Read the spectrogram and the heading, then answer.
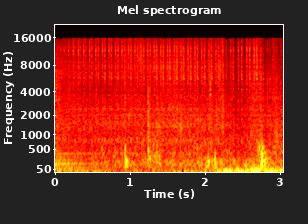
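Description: A small boat's motor hums steadily as it crosses a river toward a fish wheel, a low rumbling drone with a few soft knocks and thumps as it moves across the water. No one speaks.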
